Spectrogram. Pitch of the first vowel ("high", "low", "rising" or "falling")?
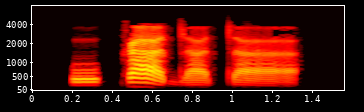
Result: high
